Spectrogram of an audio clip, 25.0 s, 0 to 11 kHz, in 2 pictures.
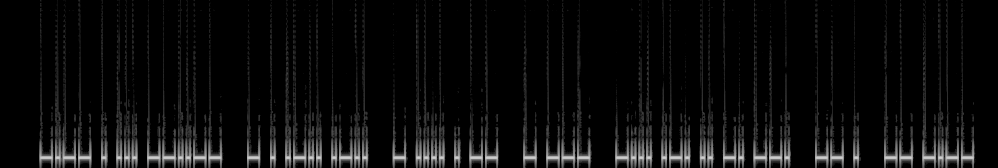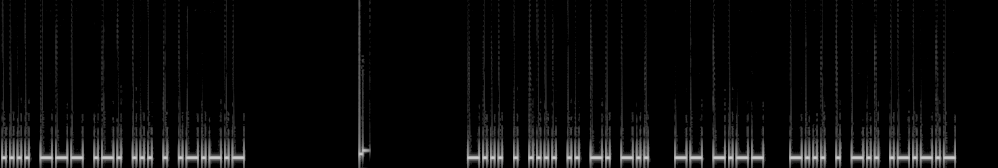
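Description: Morse code at 25 words per minute: a single steady mid-pitched tone keyed in rapid runs of short and long beeps, broken once by a brief pause and a soft click.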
